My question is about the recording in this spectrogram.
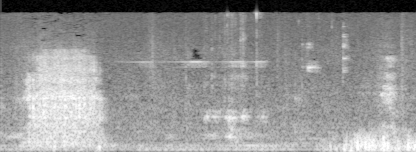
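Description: A person blowing on a smouldering steel-wool ember under fatwood sticks to coax it into flame: one breath of about a second near the start. A second blow builds near the end, with faint clicks of sticks being placed in between.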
